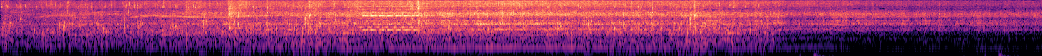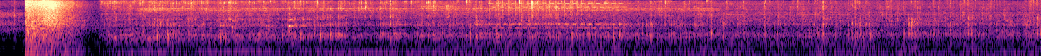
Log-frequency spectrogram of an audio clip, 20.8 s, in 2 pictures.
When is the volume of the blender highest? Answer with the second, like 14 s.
5 s.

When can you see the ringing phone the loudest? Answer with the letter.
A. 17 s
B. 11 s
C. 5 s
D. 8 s
B.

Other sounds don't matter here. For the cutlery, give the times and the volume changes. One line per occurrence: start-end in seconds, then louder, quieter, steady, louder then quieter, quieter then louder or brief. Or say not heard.
not heard.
